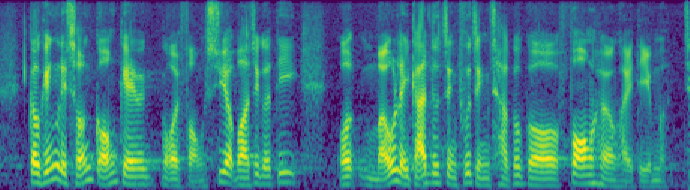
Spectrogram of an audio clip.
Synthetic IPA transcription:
kɐ˧wkɪ˨˥ŋne˨˧jsœː˨˥ŋkɔː˨˥ŋkɛː˧ŋɔː˨jfɔ̰ː˨˩ŋsyː˥jɐ˨p̚wa˨˩t͡sɛː˨˥kɔː˨˦t̪iː˥ | ŋɔː˨˧m̩˨˩hɐ˨jho˨˥le˨˧jkaː˨˧˥jt̪o˨˥wt͡sɪ˧ŋfuː˨˥t͡sɪ˧ŋt͡sʰaː˧kɔː˨˧˥kɔː˧fɔː˥ŋɦœː˧ŋhɐ̰˨jt̪iː˨˥mɐ˧

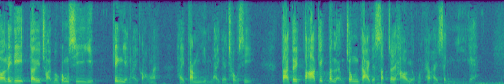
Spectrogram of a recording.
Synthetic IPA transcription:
ɔː˧liː˥t̪iː˥t̪ɵ˧ɥt͡ʃʰɔː˨˩jmo˨wkʊ˥ŋsiː˥jiː˨p̚ | kɪ˥ŋjɪ˨˩ŋlɐ̰˨˩jkɔ̰ː˨˥ŋlɛː˥ | hɐ˨jkɐ˧ŋjiː˨˩mlɐ̰˨˩jkɛː˧t͡ʃʰo˧wsiː˥ | t̪aː˨˩jt̪ɵ˧ɥt̪aː˨˥kɪ˥k̚pɐ˥t̚lœː˨˩ŋt͡sʊ˥ŋkaː˧jkɛː˧sɐ˨t̚t͡sɐ˧jhaː˧wjʊ˨˩ŋkʰœː˧k̚hɐ˨jsɪ˨˩ŋjiː˨˩kɛ˧

